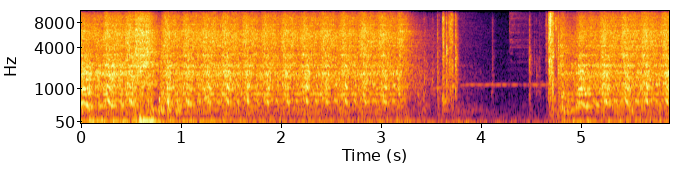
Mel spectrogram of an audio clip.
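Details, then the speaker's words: Turbo Miata, right after plugging in a newly mounted wideband gauge: starter cranks at roughly two and a half turns a second, pauses, cranks again, never fires; cause unknown — crank, no start. "I plugged the wideband in and now the car doesn't start what okay so um I unplugged the wideband see if it starts what the happened to this thing"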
